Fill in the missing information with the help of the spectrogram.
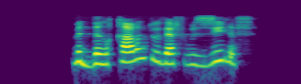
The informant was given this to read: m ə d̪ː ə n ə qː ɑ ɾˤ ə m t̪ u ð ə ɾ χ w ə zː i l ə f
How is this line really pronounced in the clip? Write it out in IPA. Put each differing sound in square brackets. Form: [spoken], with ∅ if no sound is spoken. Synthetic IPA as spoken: m ə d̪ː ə n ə qː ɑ ɾˤ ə [n] t̪ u ð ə ɾ [θ] w ə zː i l ə f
